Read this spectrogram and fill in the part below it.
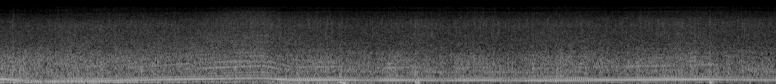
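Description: A sports car engine hums steadily, its pitch rising and then dropping as it shifts gears.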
